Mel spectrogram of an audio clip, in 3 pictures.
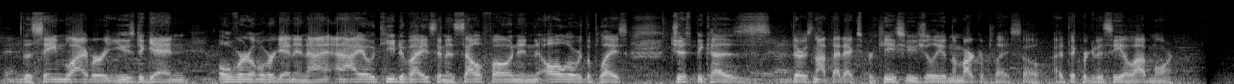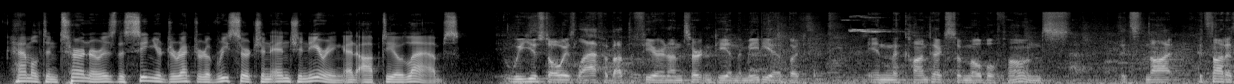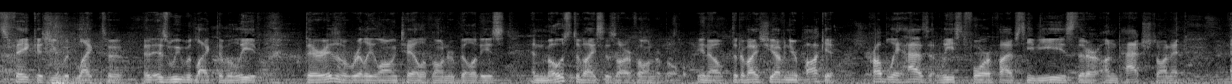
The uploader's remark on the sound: The 2016 Black Hat conference is underway in Las Vegas this week. Special report from the show floor.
